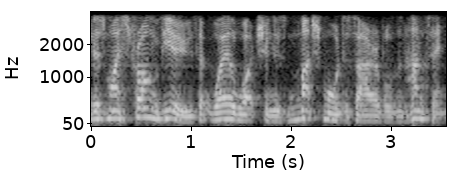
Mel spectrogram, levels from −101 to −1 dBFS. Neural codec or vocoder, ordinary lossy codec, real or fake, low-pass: none; AAC, 32 kbps; real; 3.6 kHz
